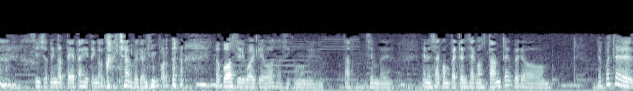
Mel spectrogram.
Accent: Mar del Plata, Buenos Aires Province, Argentina; en la ciudad de Mar del Plata, que es de donde soy, que yo jugué como 13 años

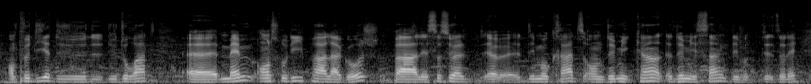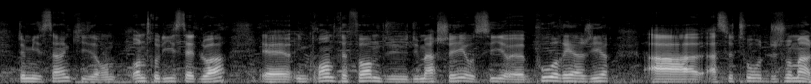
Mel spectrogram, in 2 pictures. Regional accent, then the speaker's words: Germany; Chez nous, en Allemagne, en 2005, c'était plutôt de réduire le taux de chômeurs.

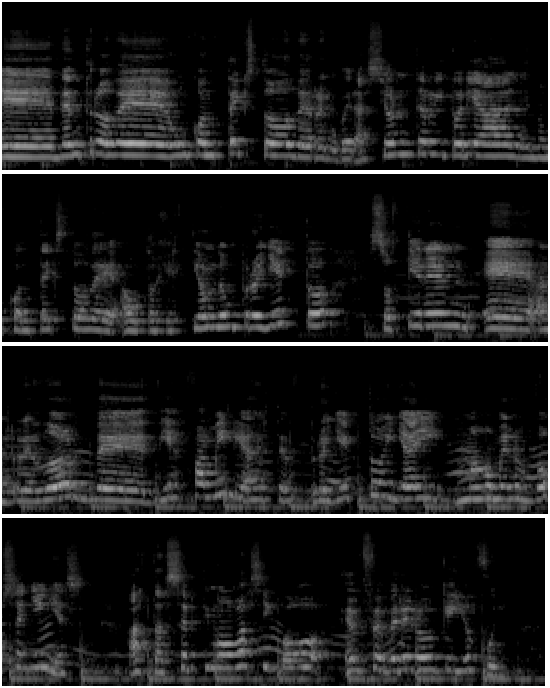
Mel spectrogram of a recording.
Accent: Chile; es algo que a nosotros, como chilenos, entre comillas lo digo, nos han hecho desconocer

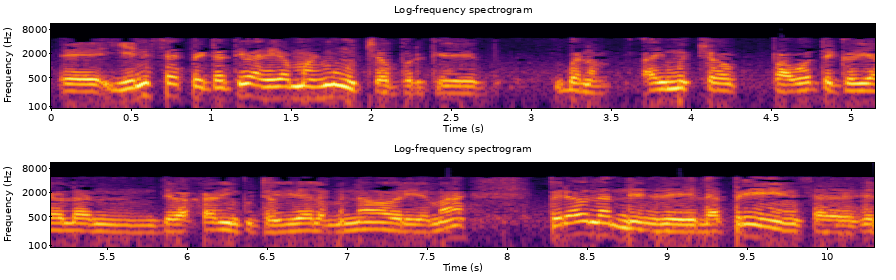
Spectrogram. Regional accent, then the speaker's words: Argentina; es la salida que estamos buscando como los argentinos

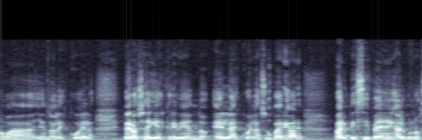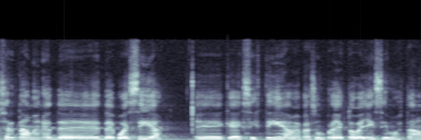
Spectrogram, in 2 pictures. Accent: San Sebastián, Puerto Rico; yo vengo de San Sebastián, ¿verdad?, de un área que no está tan expuesta como en el área metropolitana a librerías, a lecturas poéticas

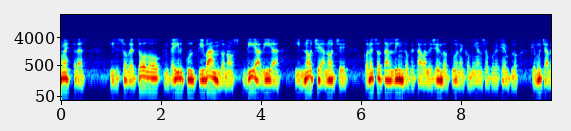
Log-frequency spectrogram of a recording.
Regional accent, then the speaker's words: Mercedes, Soriano, Uruguay; Entonces se jubila y nos venimos para la ciudad de Mercedes.

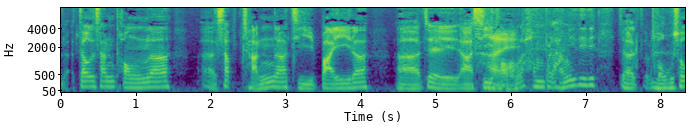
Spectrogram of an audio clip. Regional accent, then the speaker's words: Hong Kong; 就系叫做我哋香港人叫做人造牛油啦

